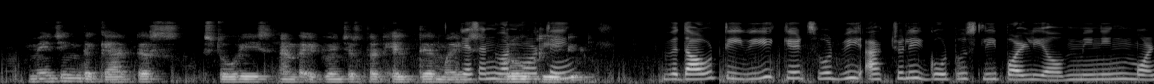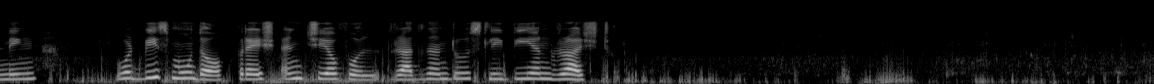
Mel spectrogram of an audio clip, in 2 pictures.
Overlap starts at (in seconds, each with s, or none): 4.5 s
